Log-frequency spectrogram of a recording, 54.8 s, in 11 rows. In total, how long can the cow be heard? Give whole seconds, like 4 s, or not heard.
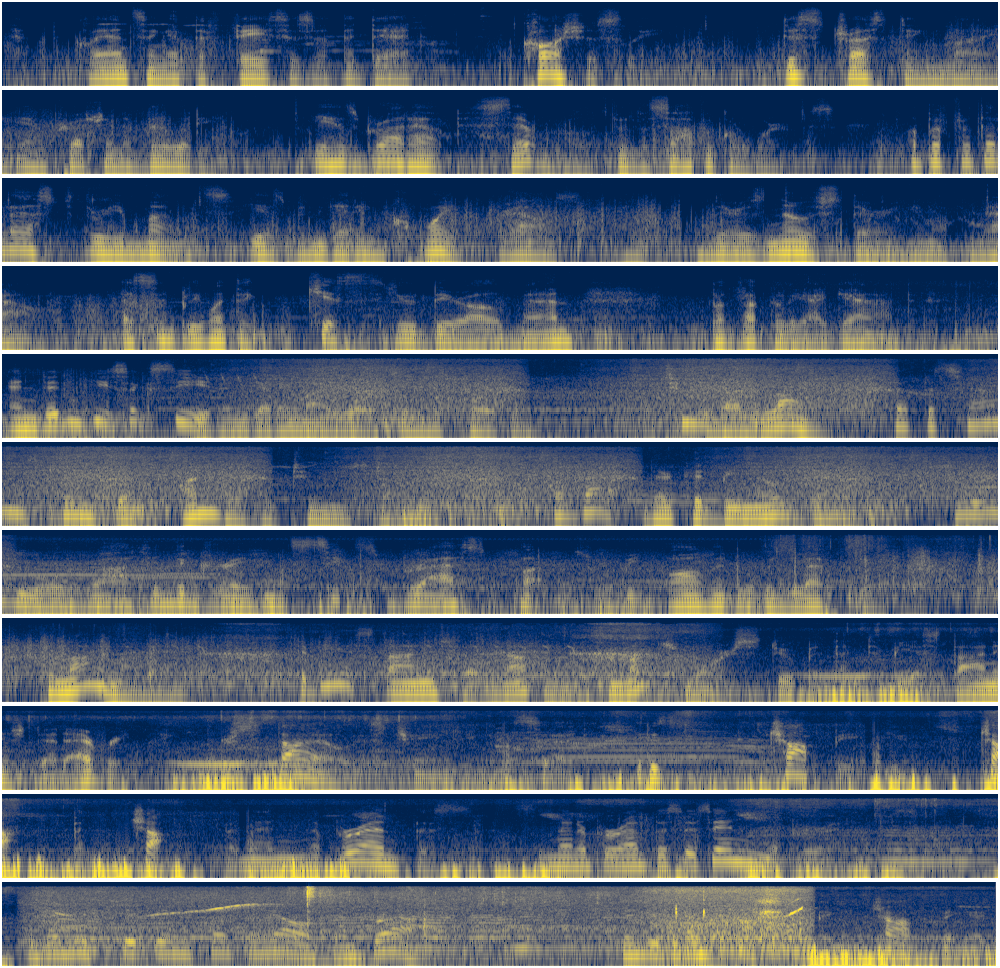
5 s.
